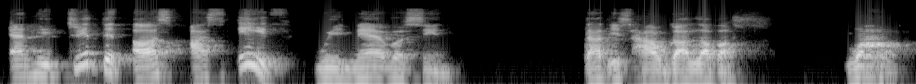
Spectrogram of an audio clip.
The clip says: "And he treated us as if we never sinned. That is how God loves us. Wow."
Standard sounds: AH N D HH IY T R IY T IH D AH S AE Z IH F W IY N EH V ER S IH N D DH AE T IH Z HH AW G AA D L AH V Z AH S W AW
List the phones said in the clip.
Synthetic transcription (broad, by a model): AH N HH IY T R IY T IH D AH S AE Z IH F W IY N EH V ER S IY N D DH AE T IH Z HH AW G AA D L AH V AH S W AW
